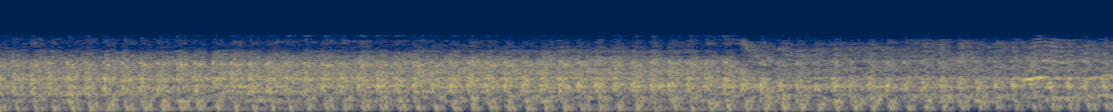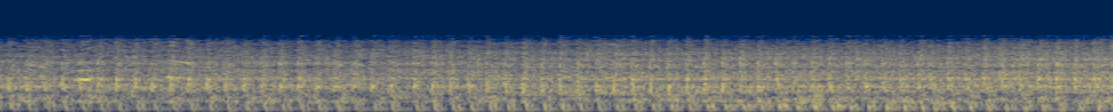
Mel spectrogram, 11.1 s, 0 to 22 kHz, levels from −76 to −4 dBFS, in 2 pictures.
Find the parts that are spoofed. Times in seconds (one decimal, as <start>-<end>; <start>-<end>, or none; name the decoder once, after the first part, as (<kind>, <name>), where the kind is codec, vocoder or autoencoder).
0.0-7.6 (vocoder, Vocos); 10.2-11.1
